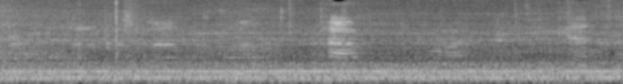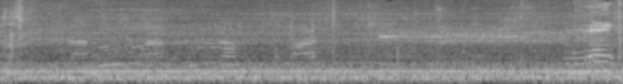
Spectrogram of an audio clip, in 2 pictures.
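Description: Jet airliner cabin noise while taxiing: a steady engine hum carrying one constant tone, heard from inside the cabin, with faint voices under it.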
